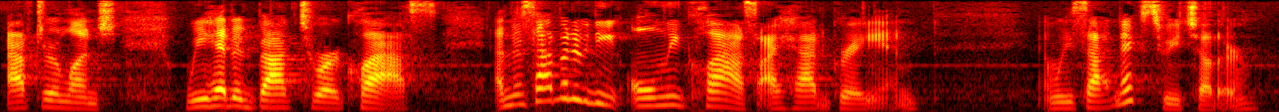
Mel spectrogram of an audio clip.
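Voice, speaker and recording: Low-voiced woman reading a story expressively. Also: big pitch swings, brisk, fairly bright tone. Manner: dramatic, acts out the dialogue. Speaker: story reader. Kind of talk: expressive scripted reading of a first-person teen story.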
